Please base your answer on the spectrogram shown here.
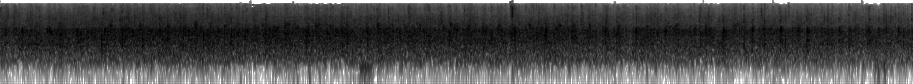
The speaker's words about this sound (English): Can we give him another warm hand to thank him?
